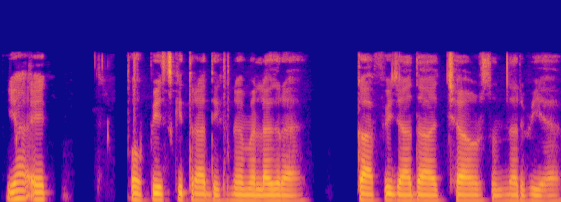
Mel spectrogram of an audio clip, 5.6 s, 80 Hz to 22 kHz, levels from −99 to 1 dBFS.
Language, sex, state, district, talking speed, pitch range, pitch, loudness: Hindi, male, Bihar, Lakhisarai, 200 wpm, 110-125 Hz, 115 Hz, -19 LUFS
